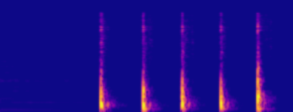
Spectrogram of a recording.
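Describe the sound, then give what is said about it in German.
Knocking on the door of a house: six sharp, even raps in a steady rhythm, loud and alone, after a faint low hum. “Der Zar ist gekommen zum Rufshaus und klappt in die Tür.”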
